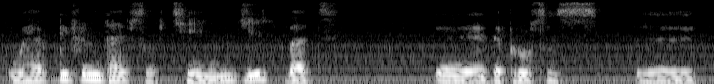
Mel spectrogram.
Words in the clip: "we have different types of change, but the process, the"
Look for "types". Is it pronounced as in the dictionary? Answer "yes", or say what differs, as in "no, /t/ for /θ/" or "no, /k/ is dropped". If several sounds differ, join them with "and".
yes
